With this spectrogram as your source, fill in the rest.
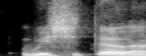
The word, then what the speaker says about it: Wichita: Ah oui, oui, Wichita, hein, c'est ça? Ouais, En, an- c'est la place. en anglais, on dit ça comment? Wichita, même Ah, affaire.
